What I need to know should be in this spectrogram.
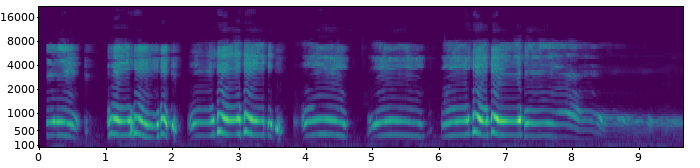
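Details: Infant crying sound-effect recording: rhythmic bursts of high-pitched wailing with short breaks for breath, the last trailing off into a whimper.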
